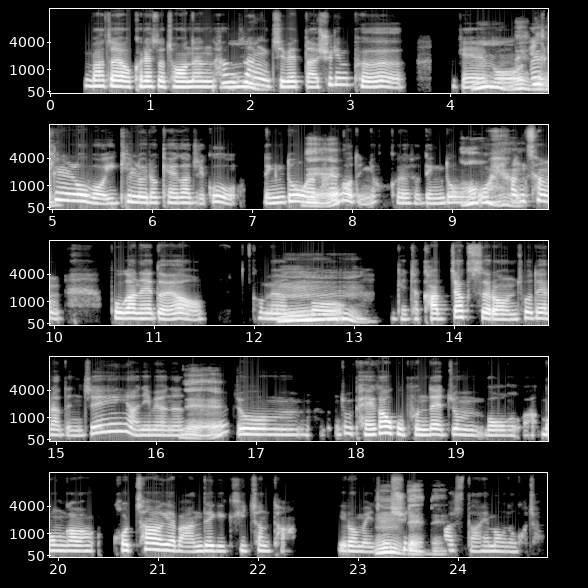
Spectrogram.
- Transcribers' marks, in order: other background noise
- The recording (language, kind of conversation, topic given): Korean, podcast, 갑작스러운 손님을 초대했을 때 어떤 메뉴가 가장 좋을까요?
